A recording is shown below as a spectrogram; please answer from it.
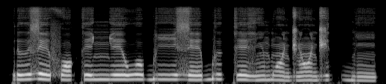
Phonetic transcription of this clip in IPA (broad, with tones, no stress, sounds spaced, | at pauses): ɾ ɨ˨˦ z e˨ f ɔ˨ k e˦ ɲ eː˧ w o˦ b iː˧ z e˨˦ b ɨ˦˨ k e˦˨ ɣ ĩ˦ b ɔ̃˨ d͡ʒ ɔ̃˧ d͡ʒ ɨ˦ k ɡ͡b ĩ˨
